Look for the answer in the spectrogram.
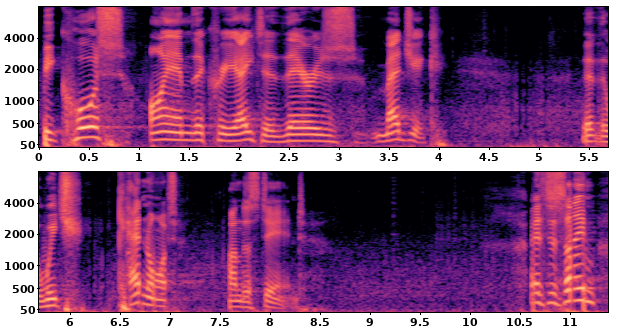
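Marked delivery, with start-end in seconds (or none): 0.0-8.3 Aslan voice. Retold or imitated. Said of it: "And Aslan goes".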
